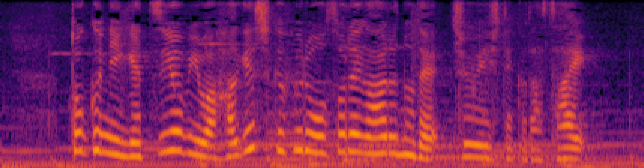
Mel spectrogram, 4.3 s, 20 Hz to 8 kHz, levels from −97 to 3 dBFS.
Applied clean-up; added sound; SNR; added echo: none; none; none; none.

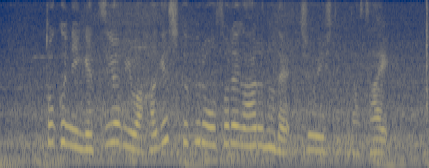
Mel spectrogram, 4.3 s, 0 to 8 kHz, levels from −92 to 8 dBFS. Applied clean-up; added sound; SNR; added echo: none; Mechanical fan; 9 dB; none.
